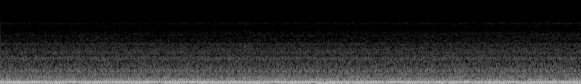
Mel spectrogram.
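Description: A heavy diesel engine drones steadily from close by.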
